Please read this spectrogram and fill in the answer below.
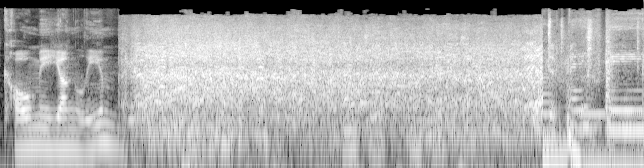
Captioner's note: canned audience laughter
